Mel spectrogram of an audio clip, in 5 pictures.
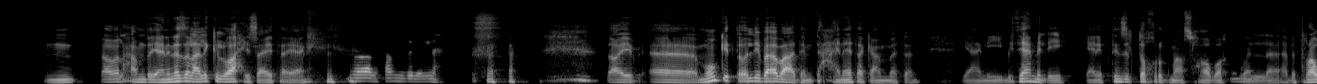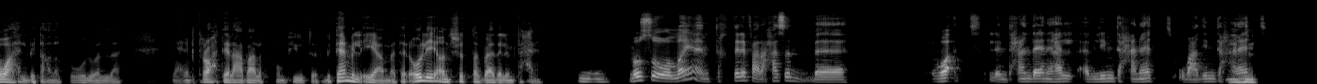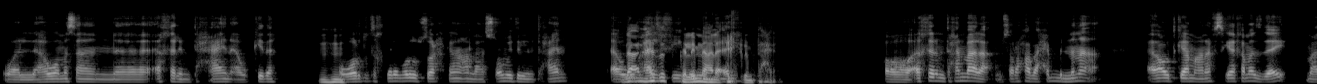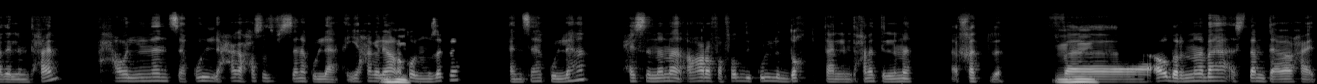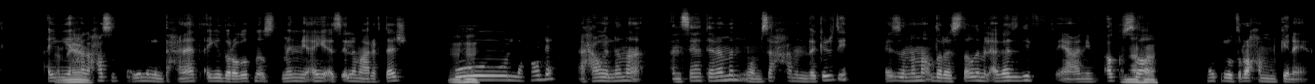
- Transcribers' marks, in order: chuckle; laugh; unintelligible speech
- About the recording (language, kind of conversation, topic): Arabic, podcast, إزاي بتتعامل مع ضغط الامتحانات؟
